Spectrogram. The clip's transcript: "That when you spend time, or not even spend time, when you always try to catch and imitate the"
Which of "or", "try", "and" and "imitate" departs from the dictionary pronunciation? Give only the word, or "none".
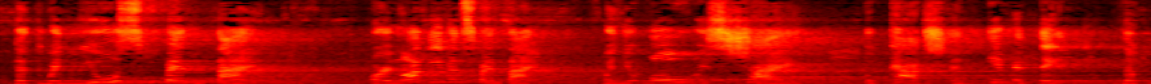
none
